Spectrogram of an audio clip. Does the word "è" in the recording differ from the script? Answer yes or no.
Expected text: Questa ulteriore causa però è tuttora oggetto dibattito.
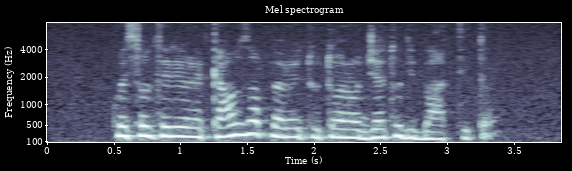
no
